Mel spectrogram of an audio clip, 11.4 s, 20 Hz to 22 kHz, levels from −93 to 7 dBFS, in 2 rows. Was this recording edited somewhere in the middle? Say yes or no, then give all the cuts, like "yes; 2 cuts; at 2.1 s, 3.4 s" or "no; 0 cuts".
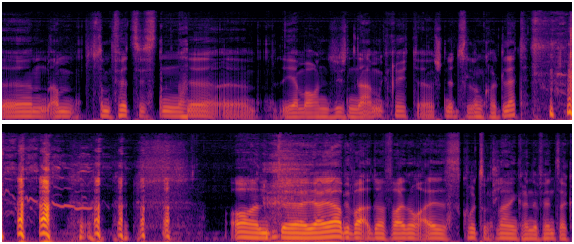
yes; 2 cuts; at 1.9 s, 9.1 s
